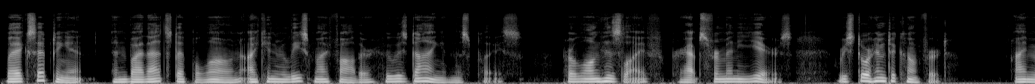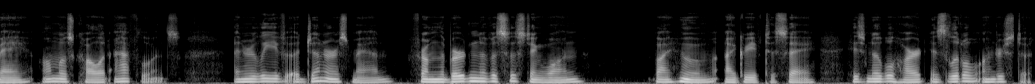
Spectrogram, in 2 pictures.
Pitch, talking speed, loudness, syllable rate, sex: 120 Hz, 170 wpm, -20 LUFS, 5.3 syllables/s, male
